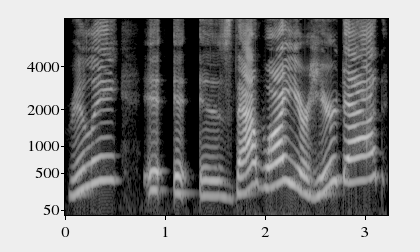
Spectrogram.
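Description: A woman voicing a young male storm cloud in a story, an eager, excitable son who stammers and sounds incredulous. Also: sits high, unhurried, pitched above the performer's own voice, full character voice. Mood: nervous, insistent.

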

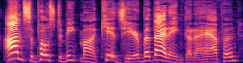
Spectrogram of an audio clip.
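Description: A woman reading aloud, voicing a thin, balding man who talks in a gruff, stubborn, colloquial way. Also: mid-range voice, big pitch swings, moderate pace, pushed and bright, voice pushed up. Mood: grumbling. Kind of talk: storybook character voice.

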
